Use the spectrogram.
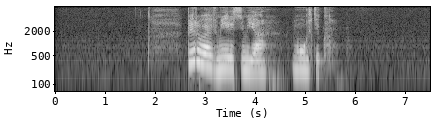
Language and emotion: Russian, sad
